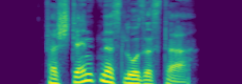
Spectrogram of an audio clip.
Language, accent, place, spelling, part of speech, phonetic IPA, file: German, Germany, Berlin, verständnislosester, adjective, [fɛɐ̯ˈʃtɛntnɪsˌloːzəstɐ], De-verständnislosester.ogg
- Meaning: inflection of verständnislos: 1. strong/mixed nominative masculine singular superlative degree 2. strong genitive/dative feminine singular superlative degree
